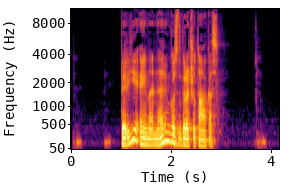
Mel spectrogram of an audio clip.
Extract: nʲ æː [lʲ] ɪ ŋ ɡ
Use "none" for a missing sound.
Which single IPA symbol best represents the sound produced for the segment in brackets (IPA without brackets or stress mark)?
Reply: ɾʲ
